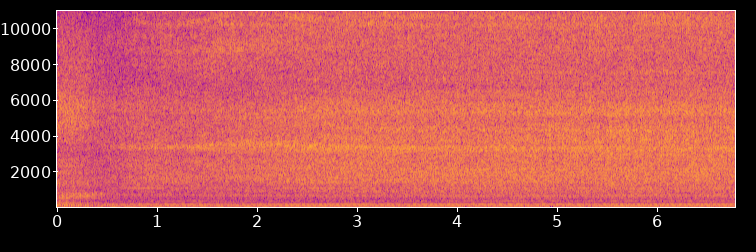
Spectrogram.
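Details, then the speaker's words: 1971 Plymouth Duster 340 V8 installed in a 1936 Dodge street rod, after hooking up the heater and refilling antifreeze: steady, even low rumble with no knocks, misses or ticks; smooth normal idle. "it took a heck of a lot more antifreeze than we thought initially but so far it sounds good"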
